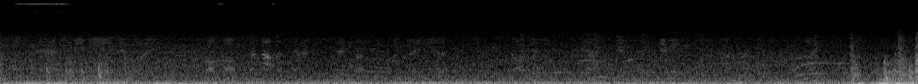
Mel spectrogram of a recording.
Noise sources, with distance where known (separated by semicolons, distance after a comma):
non-machinery impact, near; person or small group talking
